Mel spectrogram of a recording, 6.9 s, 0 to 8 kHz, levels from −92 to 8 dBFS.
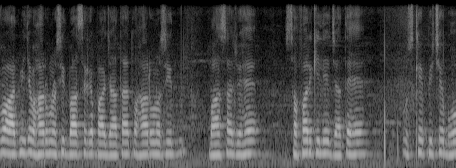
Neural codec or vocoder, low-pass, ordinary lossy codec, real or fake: none; 7.2 kHz; none; real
